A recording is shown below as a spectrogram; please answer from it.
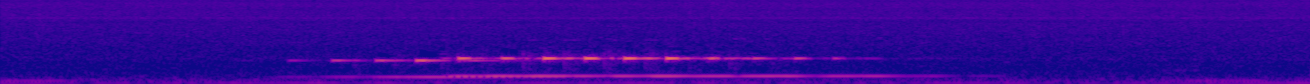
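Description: Solo marimba: a soft low note, then from about a second and a half in a rolled two-note chord, the upper note rapidly re-struck over the lower, that swells and dies away by about five seconds.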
